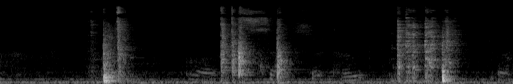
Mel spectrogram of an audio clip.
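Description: Metal tongs clack against a countertop.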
